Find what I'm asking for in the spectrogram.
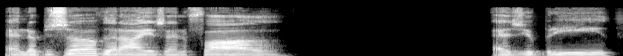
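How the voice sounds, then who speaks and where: A man with a smooth, fairly low voice leads a guided meditation in a calm, measured way, separating short phrases with long pauses.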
